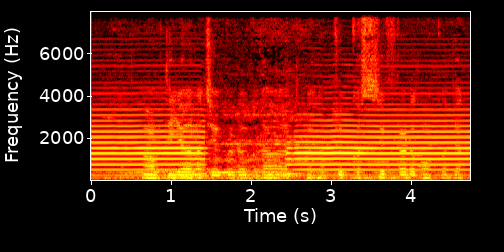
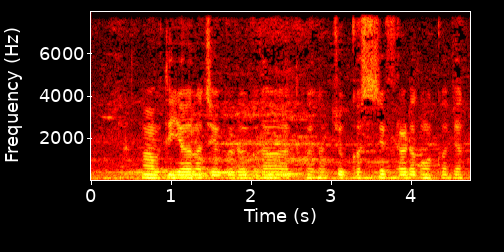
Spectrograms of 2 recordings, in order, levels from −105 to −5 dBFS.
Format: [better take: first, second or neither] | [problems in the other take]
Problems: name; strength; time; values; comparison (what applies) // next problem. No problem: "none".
second | background sound (Wind instrument, woodwind instrument); 3 dB above the speech // room echo; dies away in 1.1 s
